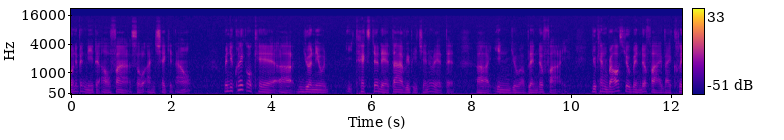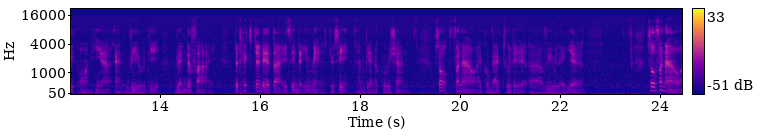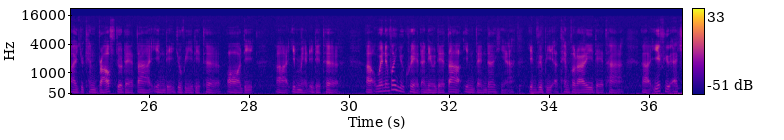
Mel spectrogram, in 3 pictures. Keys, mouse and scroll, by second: 12.3-14.4 drag, 16.4 click, 17.7 click, 19.2 click, 19.8-22.1 drag, 25.1-26.4 drag, 27.4-29.6 drag, 30.4-31.2 scroll down 3, 31.2 middle click, 31.8-32.3 scroll up 1.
